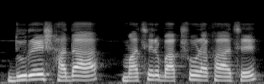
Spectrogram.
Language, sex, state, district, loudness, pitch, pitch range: Bengali, male, West Bengal, Cooch Behar, -14 LUFS, 195 Hz, 180-215 Hz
